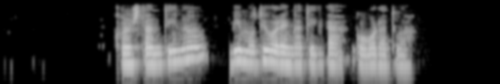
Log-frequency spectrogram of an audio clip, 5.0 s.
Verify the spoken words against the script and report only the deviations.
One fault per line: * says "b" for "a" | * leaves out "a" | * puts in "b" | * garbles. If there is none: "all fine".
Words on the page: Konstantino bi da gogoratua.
* puts in "motiborengatik"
